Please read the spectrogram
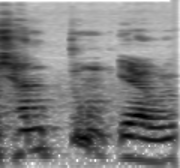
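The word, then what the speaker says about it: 山东: 산서 산동은 샨뚱이라고 그러고 산서는 샨시 산시 이렇게 얘기하는데 중국 발음으로 산동에는 상이 재상이 나타난다.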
